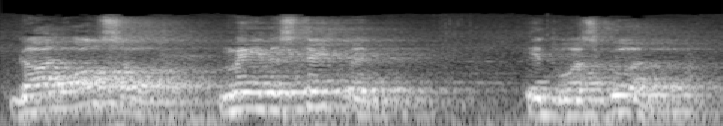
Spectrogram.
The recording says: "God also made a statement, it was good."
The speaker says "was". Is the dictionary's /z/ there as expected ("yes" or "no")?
yes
